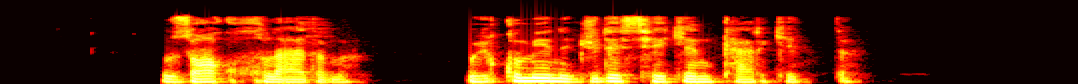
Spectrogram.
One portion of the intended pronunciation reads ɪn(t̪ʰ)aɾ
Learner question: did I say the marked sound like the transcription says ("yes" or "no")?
yes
